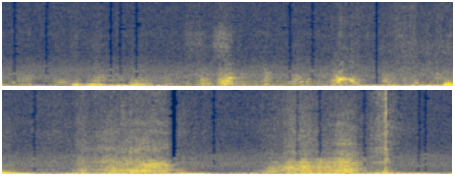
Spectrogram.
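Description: Folded card-stock packaging of a Topps Luminaries box being opened by gloved hands: rustling and sliding of card against card, with a short thud about halfway through and two longer rustles after it.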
